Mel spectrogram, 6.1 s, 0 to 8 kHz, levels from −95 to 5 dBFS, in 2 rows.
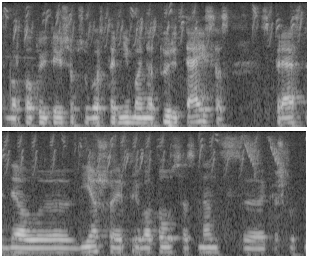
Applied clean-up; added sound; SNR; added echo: none; Bird vocalization, bird call, bird song; 13 dB; none.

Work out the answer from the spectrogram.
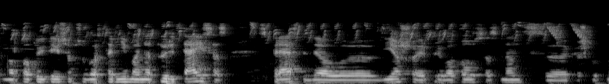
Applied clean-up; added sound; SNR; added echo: classical method log-MMSE.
